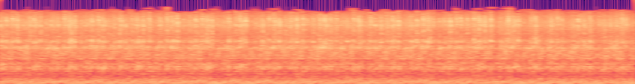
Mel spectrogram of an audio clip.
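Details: Loud, heavy idle with an uneven pulsing lope rather than a smooth beat; engine idling rough, cause not clear.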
